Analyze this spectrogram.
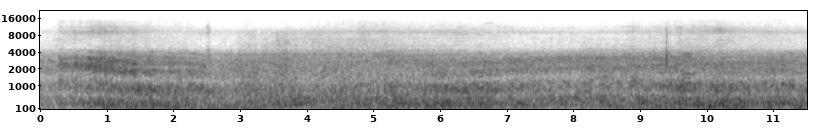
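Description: Waves wash steadily onto the shore.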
